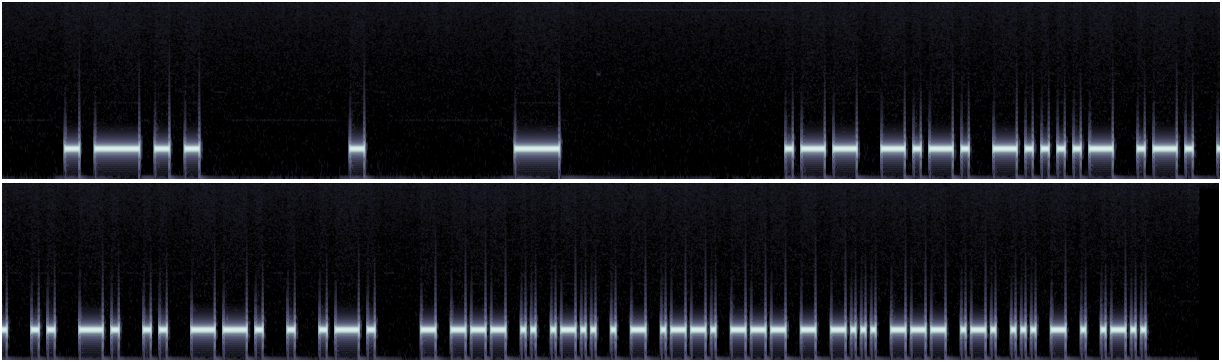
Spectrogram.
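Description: Morse code (CW) sent as a single keyed tone at one steady pitch. It opens with a few scattered characters and runs on as a continuous fast stream of dits and dahs from about eight seconds in, stopping just before the end.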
